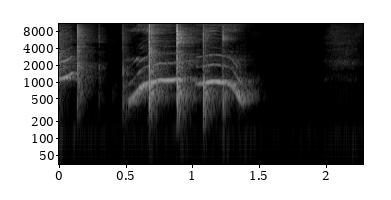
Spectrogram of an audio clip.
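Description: A child clapping his hands several times while vocalizing in a high-pitched, squeaky voice; both stop about one and a half seconds in.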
